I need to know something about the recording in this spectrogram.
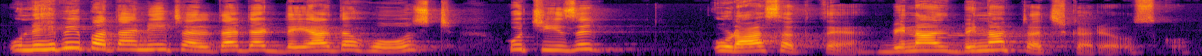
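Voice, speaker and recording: A woman's voice: sits high, very animated, measured pace. An Indian woman, a paranormal investigator, explaining things conversationally as a podcast guest and mixing Hindi with English.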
